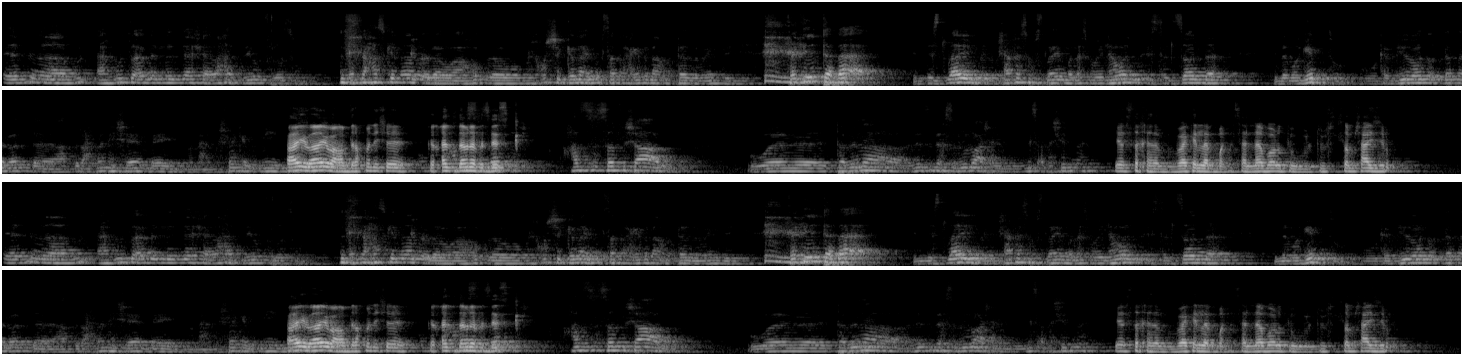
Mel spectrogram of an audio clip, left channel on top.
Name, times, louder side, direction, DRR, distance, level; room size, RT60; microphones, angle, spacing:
voice 1, 0.0-3.0 3.4-7.3 7.8-8.7 9.1-12.2 12.7-17.7 18.8-19.2 19.5-19.6 20.2-21.3 22.1-25.4, left 1 dB, 90° left, 1.4 m, -33 dB
voice 2, 7.6-8.0 17.4-19.6 25.7-28.5, left 2 dB, 20° left, 0.3 m, -25 dB
9.7 x 6.0 x 3.8 m
head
